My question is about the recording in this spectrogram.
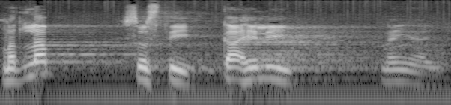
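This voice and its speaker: A man preaching an emphatic, dramatic sermon, telling stories and swinging between soft lines and shouted ones. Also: a little high. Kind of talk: impassioned Urdu sermon storytelling. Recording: reverberant hall sound.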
